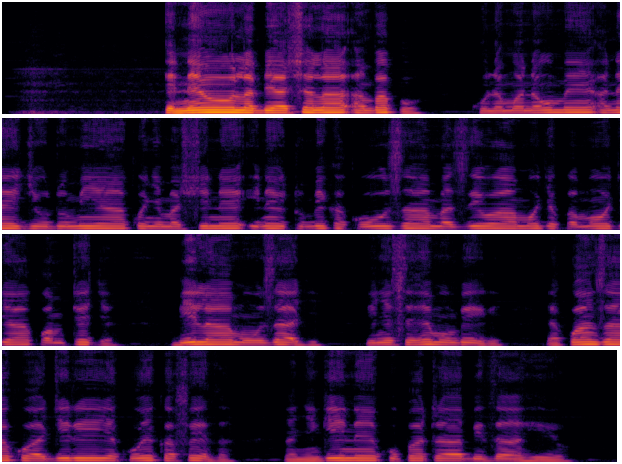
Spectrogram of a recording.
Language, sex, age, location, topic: Swahili, male, 25-35, Dar es Salaam, finance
